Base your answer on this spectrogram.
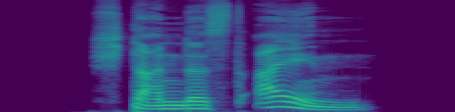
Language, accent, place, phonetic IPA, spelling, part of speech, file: German, Germany, Berlin, [ˌstandəst ˈaɪ̯n], standest ein, verb, De-standest ein.ogg
- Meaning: second-person singular preterite of einstehen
